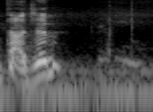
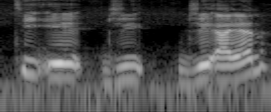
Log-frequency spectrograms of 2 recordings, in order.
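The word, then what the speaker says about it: Tajín: Tajin? Yeah. Tajin. You could ask it. Oh, so because it's Mexican, they pronounce it with a H.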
